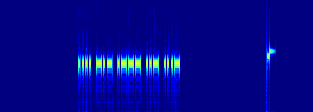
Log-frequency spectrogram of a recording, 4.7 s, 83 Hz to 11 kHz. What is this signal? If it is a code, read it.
Morse code, heard as a keyed tone, about 44 wpm, 690 Hz. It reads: HKJUV
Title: Code Groups - 5 Letters - 45wpm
